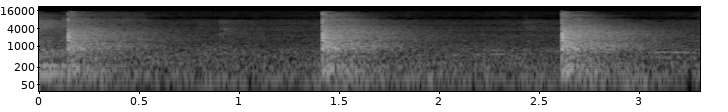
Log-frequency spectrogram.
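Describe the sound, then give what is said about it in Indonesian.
A shepherd's staff thumps the ground three times at a steady, slow pace, each sharp knock ringing out briefly before fading. No voices are heard. “dia lewat cuma tak tak tak gitu ya tongkat itu menghibur tapi ingat itu di lembah kekelaman gimana caranya bisa menghibur tongkat sang gembala akan dia hentakkan”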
